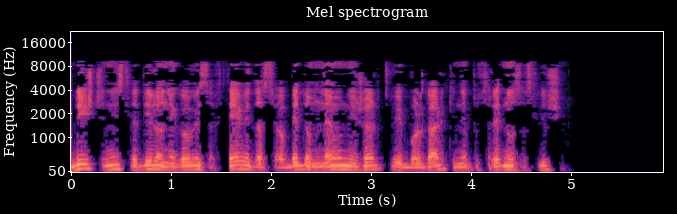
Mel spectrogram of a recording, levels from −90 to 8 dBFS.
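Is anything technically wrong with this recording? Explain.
Yes. Throughout the speech, a hard ceiling at 9.3 kHz leaves nothing above it, and there is the swirly, smeared quality of heavy MP3 coding. This is likely low-bitrate audio saved at a high bitrate. A first encode around 32 kbit/s discarded the upper band and coarsely quantised the rest. A later encode at about 178 kbit/s preserved that damage faithfully but could not restore any of it. The result is a large file that sounds dull and watery.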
